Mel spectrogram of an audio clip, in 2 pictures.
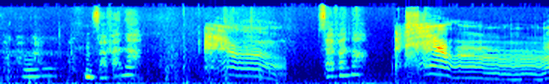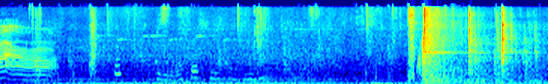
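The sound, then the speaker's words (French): A cat named Savannah, at an animal shelter, meows several times: a couple of short calls, then a long, wavering, drawn-out meow, followed by rustling and a low background hum. “Savannah qui m'a parlé.”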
